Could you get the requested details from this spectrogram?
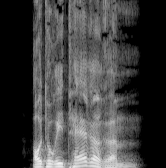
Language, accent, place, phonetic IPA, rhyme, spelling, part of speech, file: German, Germany, Berlin, [aʊ̯toʁiˈtɛːʁəʁəm], -ɛːʁəʁəm, autoritärerem, adjective, De-autoritärerem.ogg
- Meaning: strong dative masculine/neuter singular comparative degree of autoritär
